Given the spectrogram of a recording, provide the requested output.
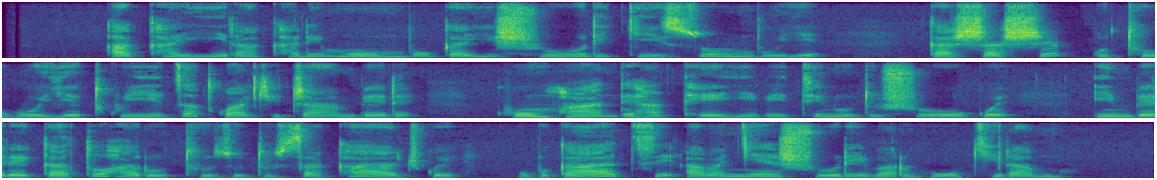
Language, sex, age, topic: Rundi, female, 25-35, education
